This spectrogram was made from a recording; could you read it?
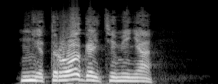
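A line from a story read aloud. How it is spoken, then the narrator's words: Deep-voiced shout. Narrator (Russian): Почему-то басом крикнула девица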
